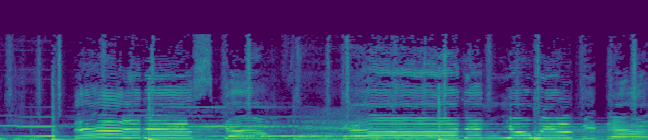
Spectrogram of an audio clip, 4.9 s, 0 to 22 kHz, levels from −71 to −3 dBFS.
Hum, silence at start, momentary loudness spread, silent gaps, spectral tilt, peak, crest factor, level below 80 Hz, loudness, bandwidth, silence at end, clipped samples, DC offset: none; 0 s; 7 LU; none; -3.5 dB/octave; -2 dBFS; 18 dB; -38 dBFS; -17 LUFS; 17 kHz; 0 s; under 0.1%; under 0.1%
